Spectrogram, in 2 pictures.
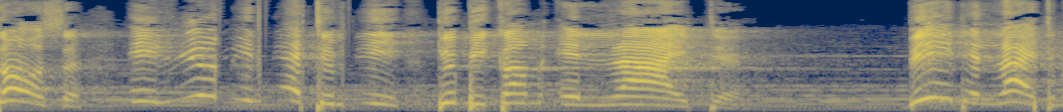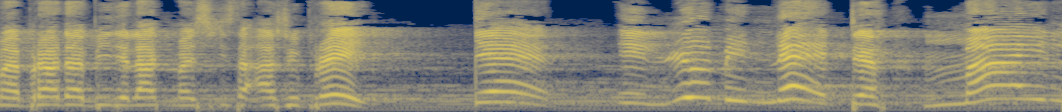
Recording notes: SUNDAY LIVE SERVICE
